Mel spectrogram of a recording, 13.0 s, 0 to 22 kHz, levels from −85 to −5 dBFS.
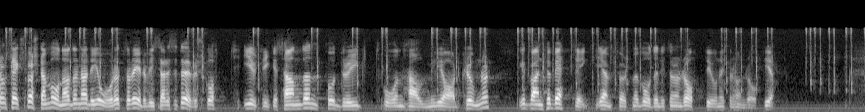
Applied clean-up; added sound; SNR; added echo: none; Typing; 17 dB; none.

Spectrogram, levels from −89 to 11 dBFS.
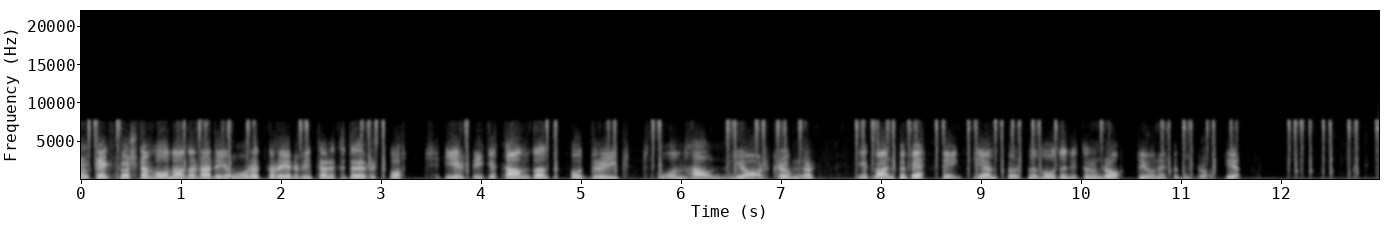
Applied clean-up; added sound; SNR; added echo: neural diffusion model UNIVERSE++.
